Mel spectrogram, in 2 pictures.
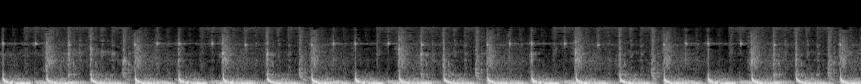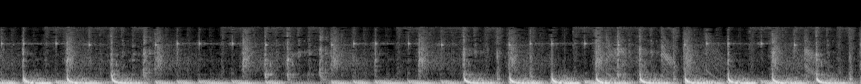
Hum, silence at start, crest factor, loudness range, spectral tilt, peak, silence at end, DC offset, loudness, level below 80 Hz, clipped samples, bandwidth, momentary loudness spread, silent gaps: none; 0 s; 12 dB; 4 LU; -8 dB/octave; -2 dBFS; 0 s; under 0.1%; -17 LUFS; -16 dBFS; under 0.1%; 6 kHz; 6 LU; none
